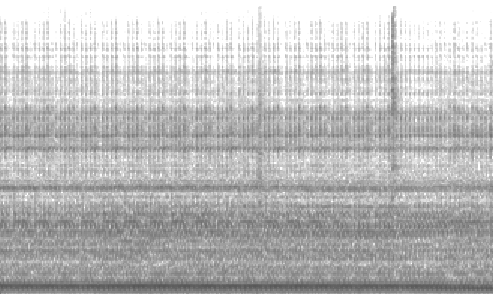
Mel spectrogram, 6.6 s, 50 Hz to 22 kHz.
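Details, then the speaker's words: Early-1950s Vornado Jr. two-speed table fan on high, motor suspected burned with shorted windings, running about a third of speed: constant low hum with rough whirring rattle; noisy, failing motor. "We'll start it up on high. So yeah, quite noisy."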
